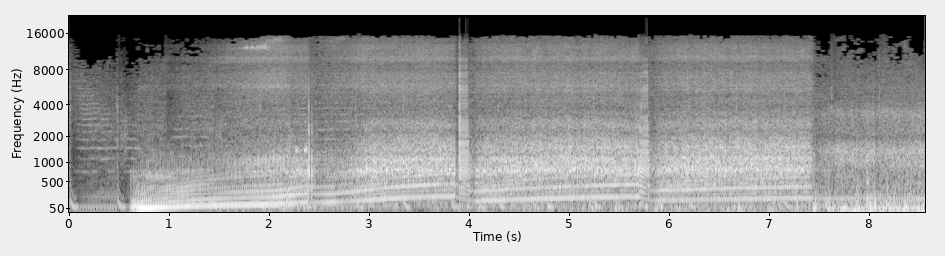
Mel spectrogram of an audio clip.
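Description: A car engine roars as it accelerates hard, rising in pitch through several gear changes.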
